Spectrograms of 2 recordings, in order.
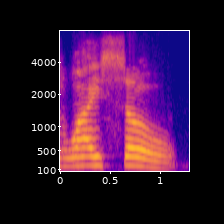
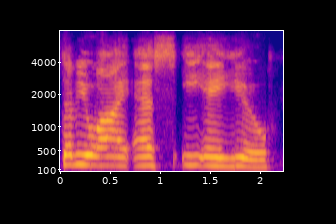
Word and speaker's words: Wiseau: Felix then says, why so? Oh, that's how it's pronounced.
